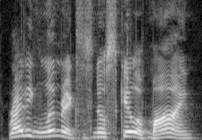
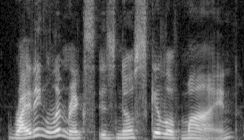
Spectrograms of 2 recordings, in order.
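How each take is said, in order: First: It is read dramatically, in slam poetry style. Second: It is read in a plain, undramatic way.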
